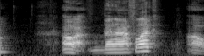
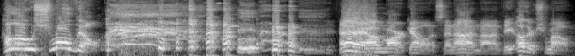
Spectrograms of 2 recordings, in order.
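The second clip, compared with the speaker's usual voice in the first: shouted host greeting; 4 dB louder than usual. Retold or imitated. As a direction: greet the crowd at full volume.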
